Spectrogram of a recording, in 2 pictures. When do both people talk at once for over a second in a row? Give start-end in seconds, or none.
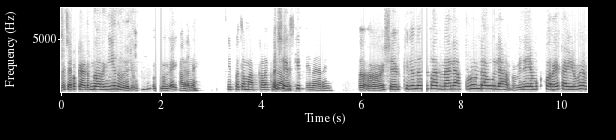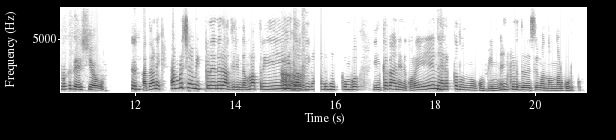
none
